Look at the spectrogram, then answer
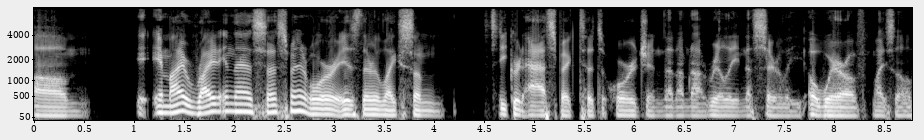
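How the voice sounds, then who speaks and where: At a moderate pace, a man speaks with a very deep, low pitch, a dark, mellow tone and ordinary pitch variation. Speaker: podcast host. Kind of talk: casual interview. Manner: soft-spoken.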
